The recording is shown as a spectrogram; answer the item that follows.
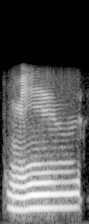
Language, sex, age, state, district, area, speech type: Telugu, male, 18-30, Telangana, Karimnagar, rural, conversation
